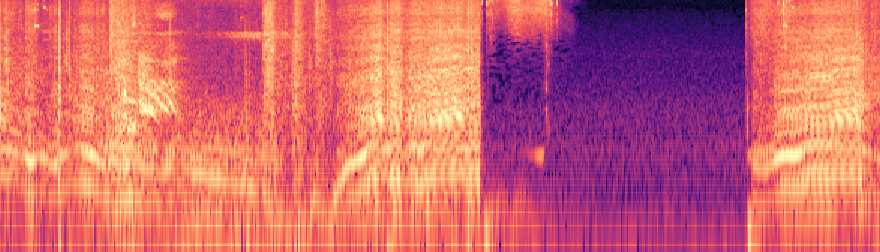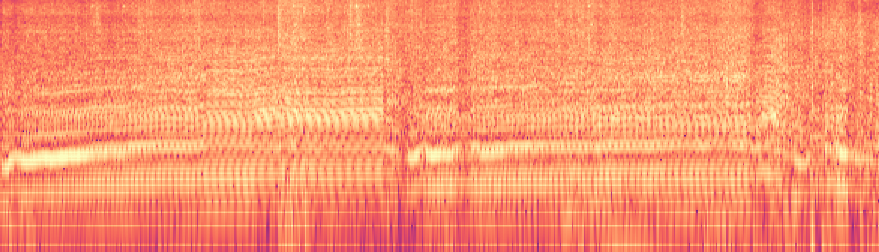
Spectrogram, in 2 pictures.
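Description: A car engine roars and revs hard.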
